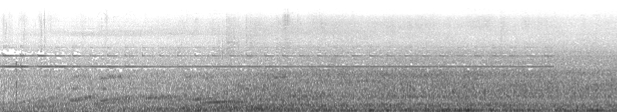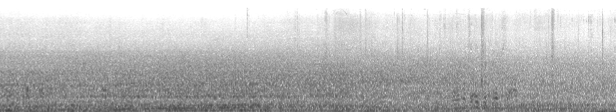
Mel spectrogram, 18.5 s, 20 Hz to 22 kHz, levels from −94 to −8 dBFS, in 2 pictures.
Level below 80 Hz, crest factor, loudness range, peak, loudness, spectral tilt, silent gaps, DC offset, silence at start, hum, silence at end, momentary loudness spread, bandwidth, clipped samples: -44 dBFS; 16 dB; 5 LU; -20 dBFS; -37 LUFS; -6.5 dB/octave; none; under 0.1%; 0 s; none; 0 s; 7 LU; 15.5 kHz; under 0.1%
